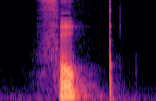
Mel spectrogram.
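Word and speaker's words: Phúc: Phop. The letter C at the end of my name isn't even pronounced like a C, thanks to archaic orthography and sound changes in the language. It's a P sound.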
